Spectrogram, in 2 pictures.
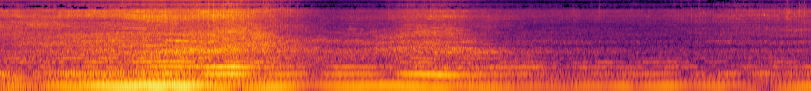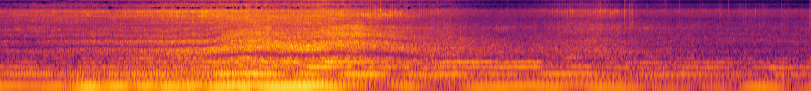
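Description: An Exmark stand-on zero-turn mower's engine runs steadily with its deck blades cutting grass. It grows louder and brasher as it passes close, about three seconds in and again around twenty-two seconds, and settles back between passes.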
